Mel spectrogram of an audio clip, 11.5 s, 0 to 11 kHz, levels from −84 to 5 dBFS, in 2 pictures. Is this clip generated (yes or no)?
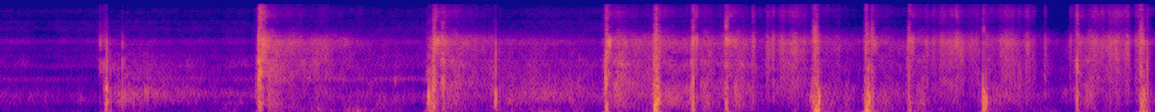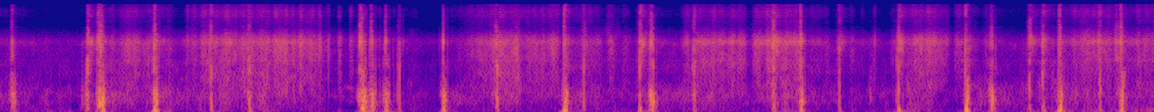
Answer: yes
